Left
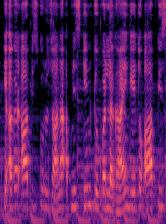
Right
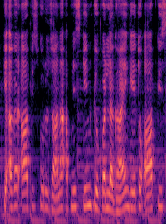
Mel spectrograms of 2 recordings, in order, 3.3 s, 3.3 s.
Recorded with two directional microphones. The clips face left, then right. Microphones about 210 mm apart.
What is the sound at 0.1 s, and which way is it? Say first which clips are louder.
A woman's voice: right 4 dB; 45° right (ahead or behind).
